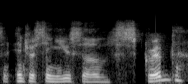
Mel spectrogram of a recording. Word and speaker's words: Scribd: I think that's how you pronounce it. Is that right, Andrea? I would say scribed, but I am not any more confident in it than That you makes are. more sense, scribed.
